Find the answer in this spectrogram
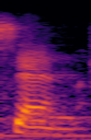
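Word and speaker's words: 千: the character for 1000 when it stands alone it's pronounced sen hence her name in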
